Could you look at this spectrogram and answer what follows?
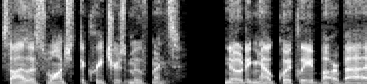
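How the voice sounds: A natural reading voice with fairly even intonation sits over a quiet background.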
